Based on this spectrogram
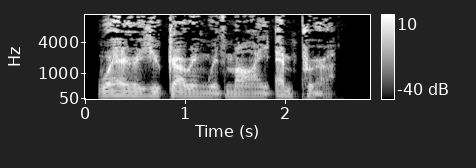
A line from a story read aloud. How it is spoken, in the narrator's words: growled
